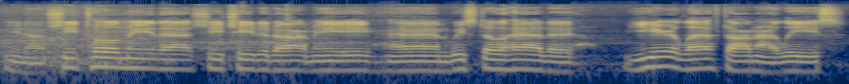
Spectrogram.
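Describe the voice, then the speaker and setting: A young man getting over a cold, his voice a little raspy, telling a personal story slowly with many pauses, fillers and throat clearing. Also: mid-range voice, steady tone, background noise. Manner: hesitant, rambling, many fillers and restarts, clears throat often. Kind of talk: candid personal monologue.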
